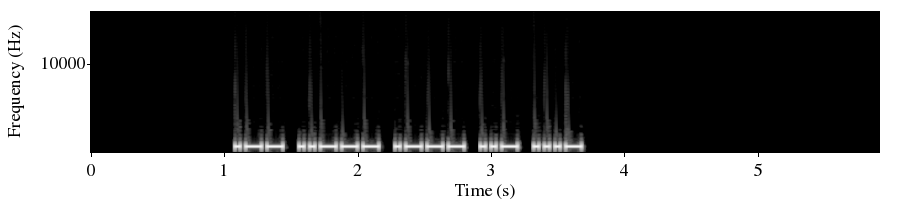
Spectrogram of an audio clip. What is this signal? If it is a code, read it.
Morse code, heard as a keyed tone, about 30 wpm, 700 Hz. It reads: W2JUV
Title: USA Call Signs - 5 Characters - Repeated 2x - 30wpm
